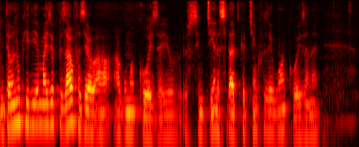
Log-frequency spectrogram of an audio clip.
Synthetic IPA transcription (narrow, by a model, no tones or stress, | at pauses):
ẽnt̪ɐ̃ewnɐ̃w̃kiɾiɐmɐzewpsizavɐfazeɾa̰a̰wɡũmɐkojzɐewḛwsẽnt̪iɐnɐsid̪ad͡ʒɪkɪewt͡ʃĩɲɐkɪ̥fazeɾawɡũmɐkojzɐnɛ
